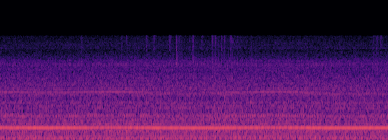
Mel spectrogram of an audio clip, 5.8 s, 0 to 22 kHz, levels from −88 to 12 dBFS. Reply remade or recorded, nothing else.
recorded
